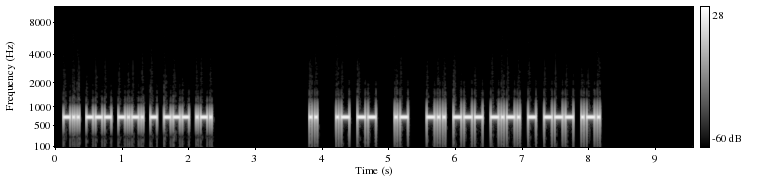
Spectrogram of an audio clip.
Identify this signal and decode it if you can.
Morse code, heard as a keyed tone, about 36 wpm, 700 Hz. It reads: DOCTOR I AM A DOCTOR
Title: Speed-Racing Common QSO Phrases Encore - 30wpm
